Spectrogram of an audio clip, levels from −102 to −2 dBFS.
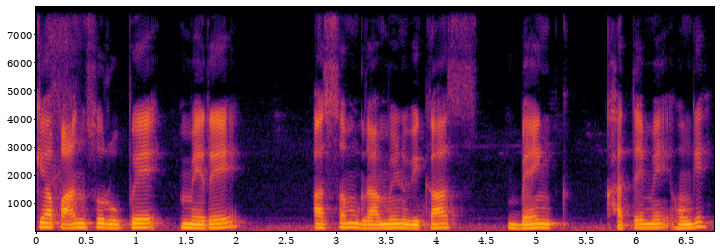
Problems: background sounds at intervals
